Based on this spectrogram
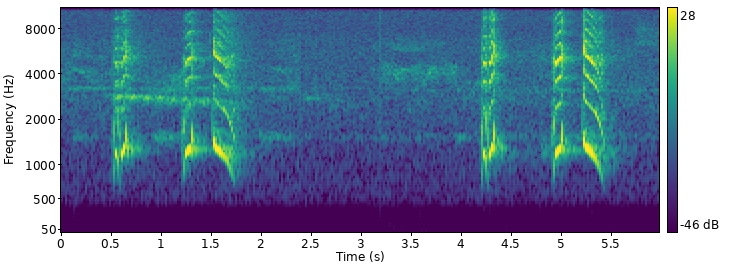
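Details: Corocoxó (Hooded Berryeater) song from Caparaó National Park, Alto Caparaó: two phrases of three loud, nasal, downward-curving notes, the phrases separated by a quiet gap of about two and a half seconds.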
